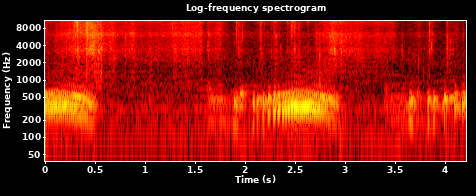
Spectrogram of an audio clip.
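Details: A male pigeon courts a female with deep coos: a short coo, a longer swelling one after a pause, then the start of a third.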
